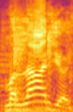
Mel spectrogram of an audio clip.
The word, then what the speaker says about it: Melania: Melina Trump. Melania. You say her name right, she got a friend named Anya.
